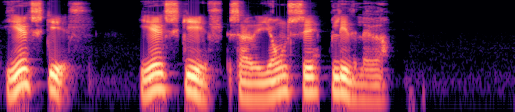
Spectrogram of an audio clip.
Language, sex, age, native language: Icelandic, male, 20-29, Icelandic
